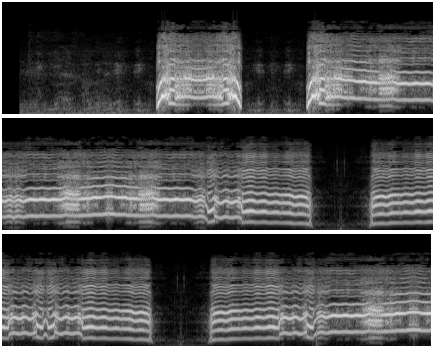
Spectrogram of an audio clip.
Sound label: screaming; robert downey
